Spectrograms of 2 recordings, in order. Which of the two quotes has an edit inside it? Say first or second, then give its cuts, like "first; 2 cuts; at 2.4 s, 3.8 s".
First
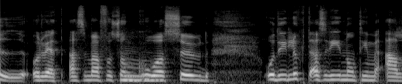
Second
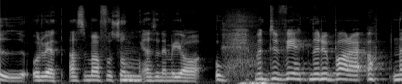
second; 1 cut; at 1.4 s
